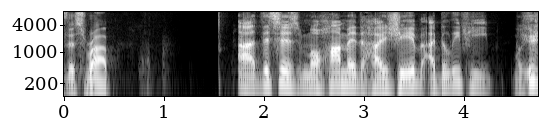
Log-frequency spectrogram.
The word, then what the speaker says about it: Hijab: This is Mohammed Hajib. I believe he was on the podcast before. Pronounce his name, Chris. Hijab.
